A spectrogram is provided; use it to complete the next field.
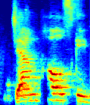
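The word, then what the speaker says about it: Jampolsky: Gerald with the G Jam like strawberry jam jam pulsky J am pol s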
